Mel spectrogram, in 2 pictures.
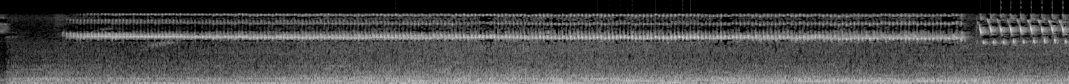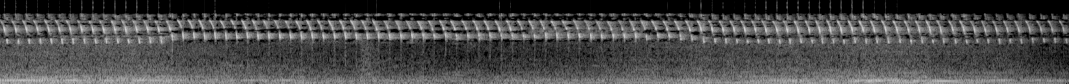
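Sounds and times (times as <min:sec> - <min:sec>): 
Canary song: 0:00.0 - 0:21.3.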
